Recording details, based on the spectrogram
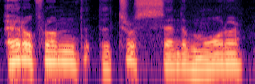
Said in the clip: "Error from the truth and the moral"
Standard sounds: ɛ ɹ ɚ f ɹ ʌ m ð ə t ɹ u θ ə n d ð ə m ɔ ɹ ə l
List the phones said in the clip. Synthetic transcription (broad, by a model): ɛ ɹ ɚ f ɹ ʌ m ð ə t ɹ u s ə n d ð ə m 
